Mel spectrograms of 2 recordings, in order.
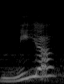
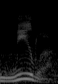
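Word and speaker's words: Milla: Is it pronounced Mia or Mila? Well, it's short for Camila, you know?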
